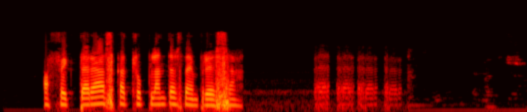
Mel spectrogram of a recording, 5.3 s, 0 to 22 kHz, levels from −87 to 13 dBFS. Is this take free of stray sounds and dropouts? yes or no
no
